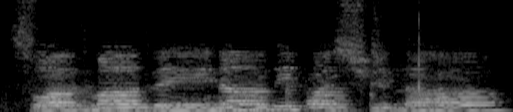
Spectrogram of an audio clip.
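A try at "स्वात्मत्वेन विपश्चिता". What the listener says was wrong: Not vipaschitaha, vipaschita. Vipaschita means by the vipaschit or as the vipaschit.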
